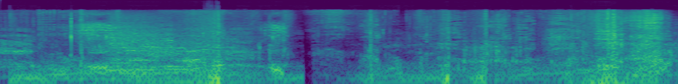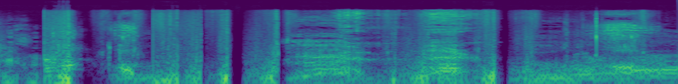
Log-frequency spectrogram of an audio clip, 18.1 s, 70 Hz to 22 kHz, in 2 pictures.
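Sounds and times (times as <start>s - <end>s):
large animal roaring: 0.0s - 3.8s.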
